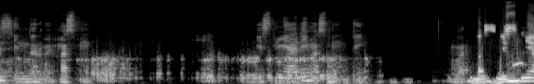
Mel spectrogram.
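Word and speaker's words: ما اسمك: ভুল ধরে দেই ভাই মা ইসমুকাকে বলবেন মাসমুকা মা ইসমুকানা এই আলিফ উচ্চারণে আসবে না ইসমি আলিফ মাসুক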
